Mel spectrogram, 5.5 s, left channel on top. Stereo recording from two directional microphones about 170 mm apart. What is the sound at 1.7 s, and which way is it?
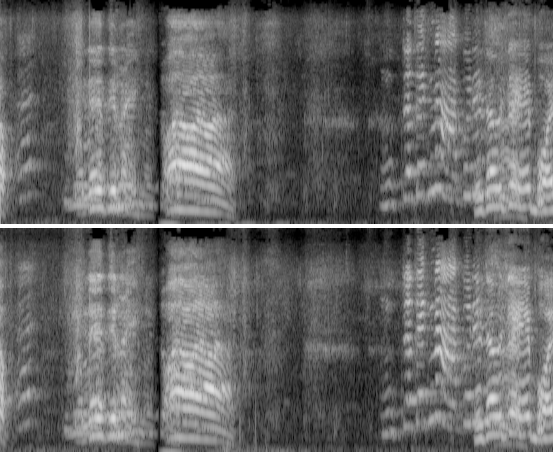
Speech, 90° left.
